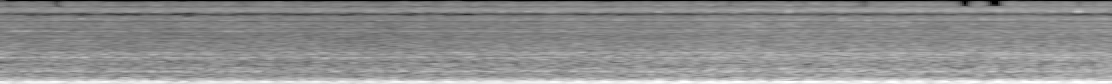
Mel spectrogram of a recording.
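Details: AMC Eagle after carburetor mixture screws were backed out another half turn each: even low steady idle with a smooth burble and no stumble or tapping; normal idle, purring.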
